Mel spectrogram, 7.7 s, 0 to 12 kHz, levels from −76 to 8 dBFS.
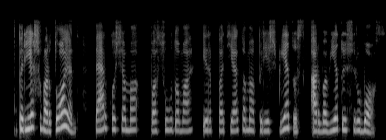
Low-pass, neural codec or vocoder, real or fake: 7.2 kHz; none; real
